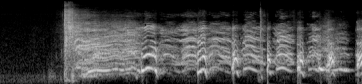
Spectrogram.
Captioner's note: laughter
